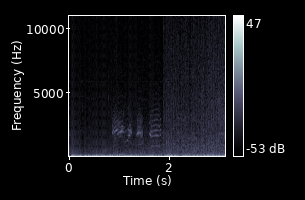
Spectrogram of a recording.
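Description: Machine gun fire rattles through a Company of Heroes match, short rapid bursts over a rumbling battlefield bed, followed by a sharper crackle of more gunfire near the end.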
